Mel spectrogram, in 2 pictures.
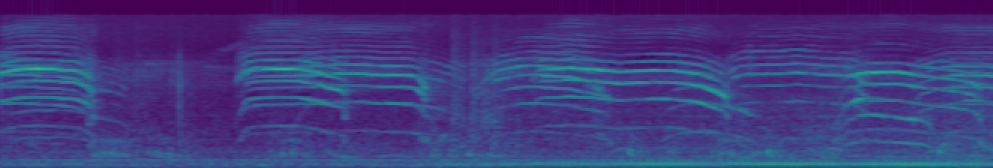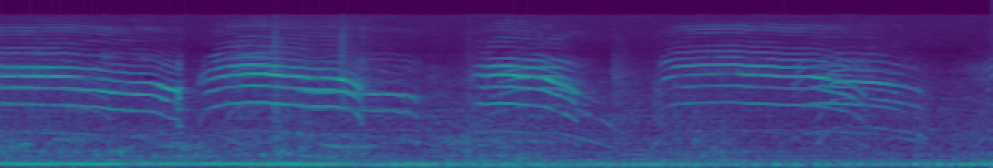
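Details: Five hungry kittens waiting for their mother to return and feed them: high, overlapping mews arching up then falling, several voices calling at once in irregular bursts, with a steady low hum underneath.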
